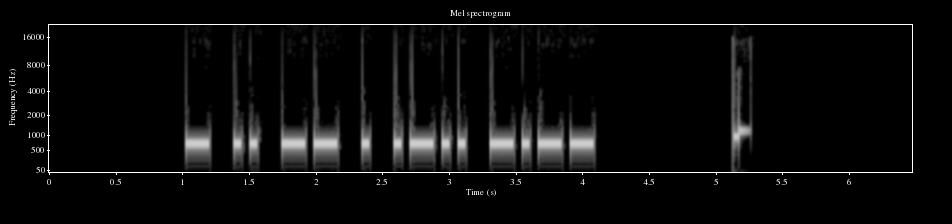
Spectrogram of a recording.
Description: Morse code, heard as a keyed tone, about 20 wpm, 700 Hz. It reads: TIMELY
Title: Build A Word - 3 Letters At A Time - 6-Letter Words - 20wpm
